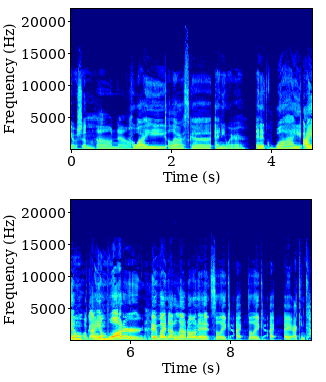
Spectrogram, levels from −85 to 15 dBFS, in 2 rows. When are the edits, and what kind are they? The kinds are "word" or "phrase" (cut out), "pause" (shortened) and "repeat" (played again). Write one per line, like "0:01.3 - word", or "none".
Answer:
0:03.6 - pause
0:03.9 - word
0:06.4 - word
0:08.4 - repeat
